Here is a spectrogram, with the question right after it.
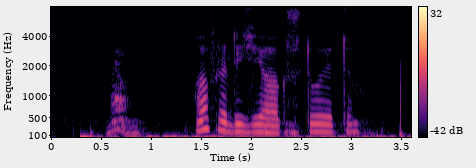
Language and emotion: Russian, neutral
